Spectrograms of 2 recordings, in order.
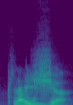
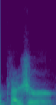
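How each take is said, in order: First: "Pleasure" with British non-rhotic ending, no R; British pronunciation. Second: American "pleasure" with a sounded final R; American accent. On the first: Teacher models the word for pupil, British "Pleasure" without final R. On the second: Teacher contrasts the variants, American accent on "pleasure". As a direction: say "pleasure" the American way, R-coloured ending. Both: Shown as a demonstration. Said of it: "Or in America".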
